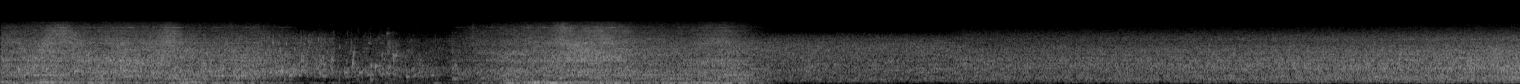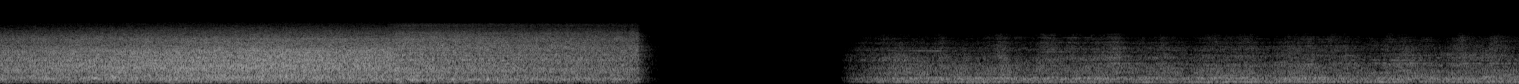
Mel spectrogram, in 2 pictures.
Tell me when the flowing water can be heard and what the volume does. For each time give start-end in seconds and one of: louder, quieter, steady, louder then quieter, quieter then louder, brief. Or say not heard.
0.0-21.6 louder.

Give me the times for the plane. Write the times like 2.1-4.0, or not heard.
0.0-3.0, 4.5-7.8, 23.6-30.3.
